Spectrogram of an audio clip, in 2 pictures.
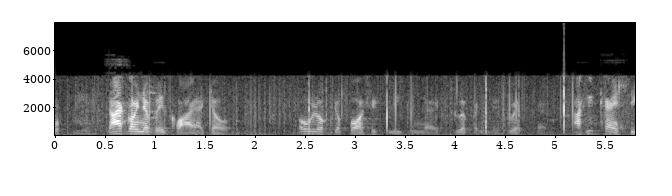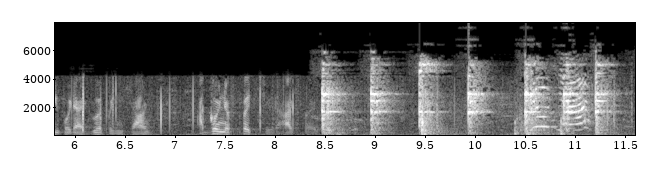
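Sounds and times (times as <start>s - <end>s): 
speech: 0.5s - 9.2s
banging on a metal pipe: 8.4s - 11.6s.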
